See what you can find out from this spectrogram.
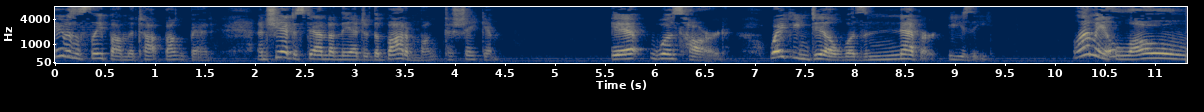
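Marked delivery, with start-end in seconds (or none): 10.2-11.3 loud growl, dismissive, the word "alone" drawn out. A sleeping boy being shaken awake on the top bunk, growled. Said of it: "he growled".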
